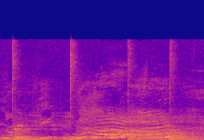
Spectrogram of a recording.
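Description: Musical-theatre backing track with a steady beat, about two beats a second, with several cast voices calling out over it at once.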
